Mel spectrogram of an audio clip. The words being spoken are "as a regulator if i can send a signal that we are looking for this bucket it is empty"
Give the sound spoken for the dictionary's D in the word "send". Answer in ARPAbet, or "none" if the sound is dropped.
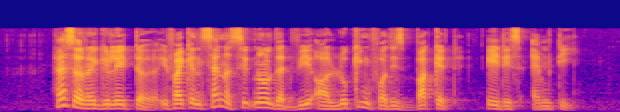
D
